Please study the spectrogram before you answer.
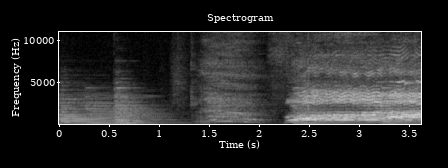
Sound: all take a big breath

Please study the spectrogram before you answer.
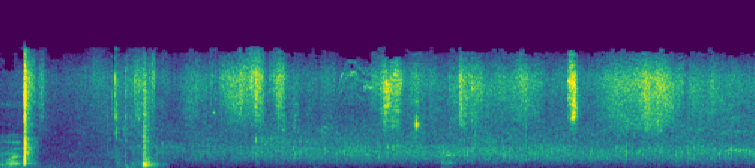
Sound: audience applauding

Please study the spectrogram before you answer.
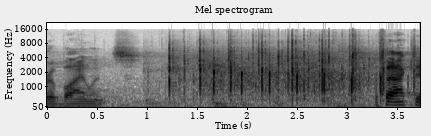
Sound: clapping

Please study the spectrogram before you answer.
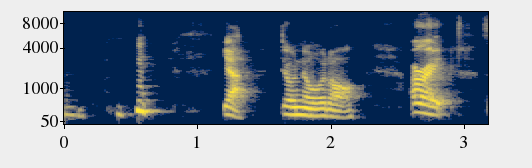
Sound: giggles

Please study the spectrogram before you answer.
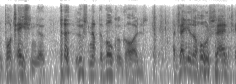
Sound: coughs

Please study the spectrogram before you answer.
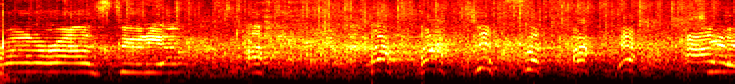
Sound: audience applauds; laughing

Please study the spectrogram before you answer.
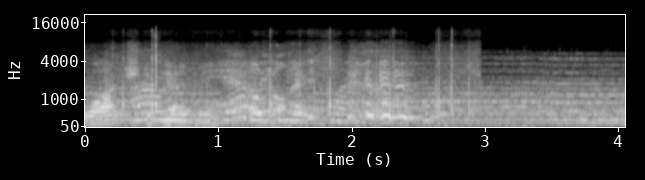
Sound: laughter

